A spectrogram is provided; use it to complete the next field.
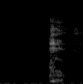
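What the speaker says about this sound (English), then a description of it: "so sorry I keep coughing" A single short, sharp cough from a person who has been coughing while coming down with a cold, close and sudden in a quiet room.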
